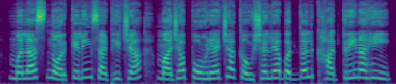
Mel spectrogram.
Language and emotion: Marathi, fearful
